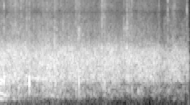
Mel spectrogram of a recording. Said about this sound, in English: Yeah. Do you hear that applause?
